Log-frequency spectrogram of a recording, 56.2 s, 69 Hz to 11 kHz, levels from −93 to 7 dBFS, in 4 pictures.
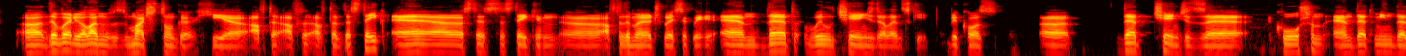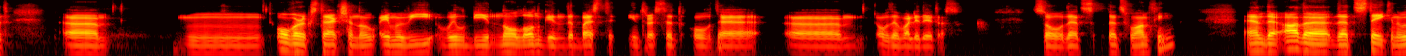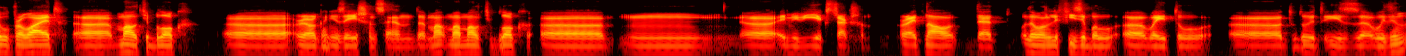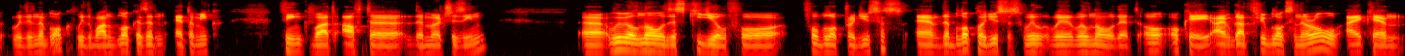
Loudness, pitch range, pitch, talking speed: -26 LUFS, 90-105 Hz, 95 Hz, 150 wpm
